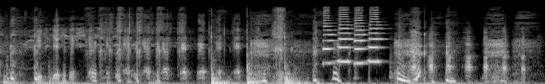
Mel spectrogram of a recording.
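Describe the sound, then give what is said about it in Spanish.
A car horn honks in a quick burst of short, rapid toots lasting under a second, loud, cutting in between stretches of people talking. “Lo de la bocina ese”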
